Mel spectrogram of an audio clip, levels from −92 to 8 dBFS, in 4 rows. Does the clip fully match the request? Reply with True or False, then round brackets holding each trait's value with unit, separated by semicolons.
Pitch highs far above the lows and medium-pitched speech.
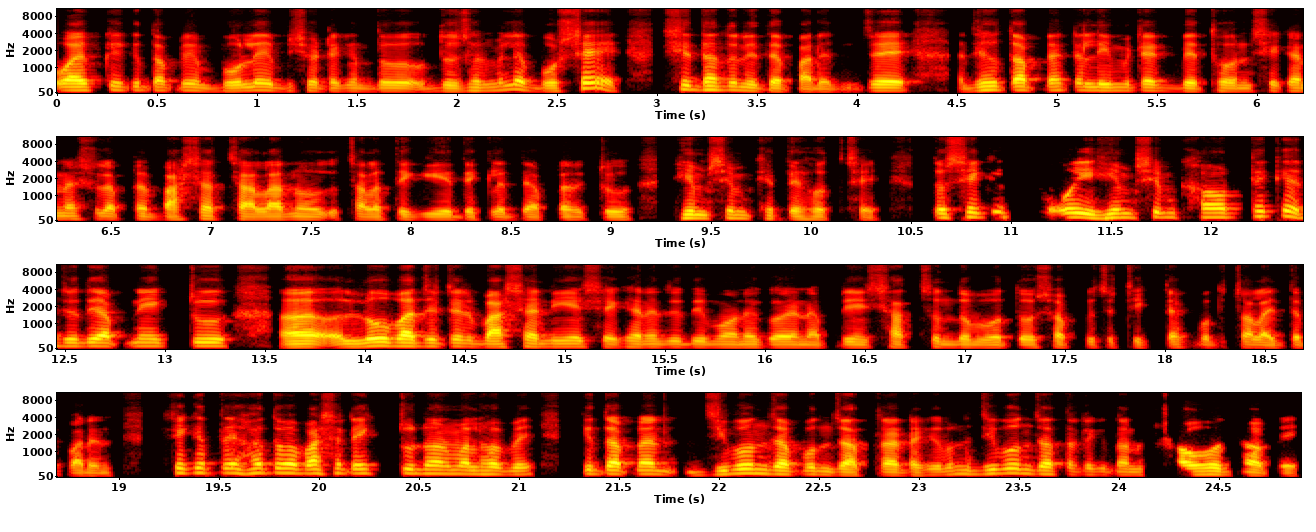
False (6.0 semitones; 125 Hz)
